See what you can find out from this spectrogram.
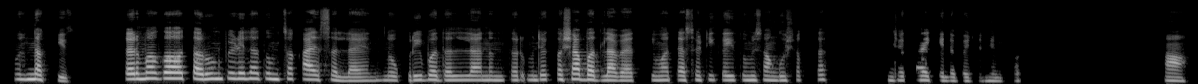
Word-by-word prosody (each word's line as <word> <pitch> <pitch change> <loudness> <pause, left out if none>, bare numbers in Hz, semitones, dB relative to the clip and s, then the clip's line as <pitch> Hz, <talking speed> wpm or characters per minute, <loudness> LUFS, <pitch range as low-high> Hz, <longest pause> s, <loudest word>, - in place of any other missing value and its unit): हो, 240 - -3
नक्कीच. 225 -9 +1 0.5
तर 250 +1 +6
मग 275 0 +4
अ, 275 0 +9
तरुण 255 +1 +5
पिढीला 265 0 +2
तुमचा 250 0 0
काय 225 -2 +3
सल्ला 195 -6 -3
आहे 170 +1 -2
नोकरी 195 +2 -4
बदलल्यानंतर, 200 0 -1
म्हणजे 210 +1 -3
कशा 240 +2 +5
बदलाव्यात 190 -3 +2 0.2
किंवा 200 0 -2
त्यासाठी 205 +1 -4
काही 200 -1 -3
तुम्ही 200 -1 -2
सांगू 195 -1 -3
शकता? 200 +3 -10
म्हणजे 210 -3 -13
काय 195 +1 -3
केलं 170 -2 -6
पाहिजे 160 0 -11
नेमकं? 160 0 -10 1.5
हां. 170 -2 0
200 Hz, 140 wpm, -25 LUFS, 190-225 Hz, 1.5 s, अ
